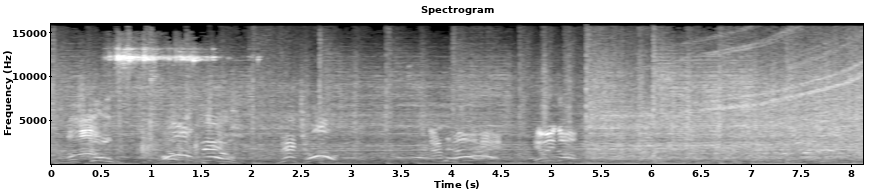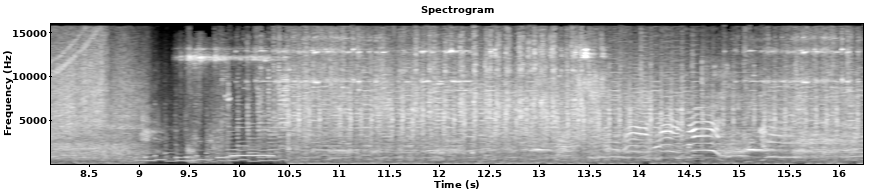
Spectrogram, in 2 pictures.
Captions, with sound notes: Let's go! No, let's go! - Hold Mitch! Mitch hold! - Here we go! (upbeat music) - (beep) - Oh no! No! - Let's go!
